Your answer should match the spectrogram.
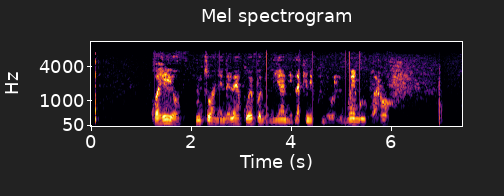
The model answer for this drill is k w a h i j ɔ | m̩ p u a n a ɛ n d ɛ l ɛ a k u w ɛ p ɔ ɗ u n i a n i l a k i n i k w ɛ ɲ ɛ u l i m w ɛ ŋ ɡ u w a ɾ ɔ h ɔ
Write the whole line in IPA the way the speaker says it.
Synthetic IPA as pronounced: k w a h i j ɔ | m̩ t u a n a ɛ n d ɛ l ɛ a k u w ɛ p ɔ ɗ u n i a n i l a k i n i k w ɛ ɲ ɛ u l i m w ɛ ŋ ɡ u w a ɾ ɔ h ɔ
